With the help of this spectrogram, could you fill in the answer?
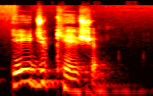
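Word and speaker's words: education: ایجوکیشن. ایجوکیشن معنا تعلیم. ایجوکیشن، ایجوکیشن، ایجوکیشن. هر کله چې مو د کلمو کې ډي یو ولیدل، هغه به په جم باندې تلفظ کوئ.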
